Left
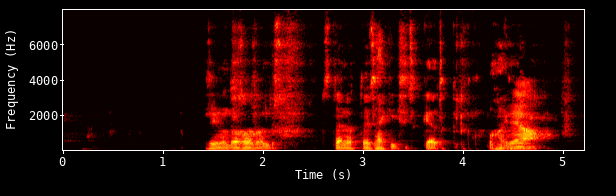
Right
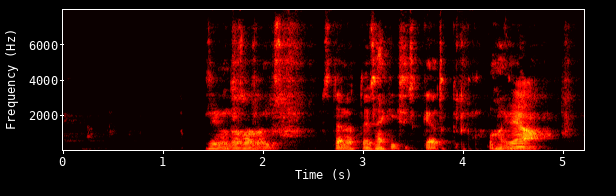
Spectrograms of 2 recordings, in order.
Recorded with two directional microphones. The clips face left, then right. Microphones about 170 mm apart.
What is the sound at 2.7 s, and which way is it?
Speech, 45° left (ahead or behind).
